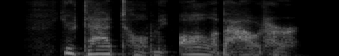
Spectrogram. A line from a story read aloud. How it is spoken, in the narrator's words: she whispers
